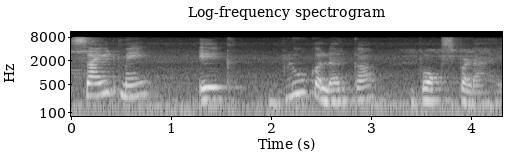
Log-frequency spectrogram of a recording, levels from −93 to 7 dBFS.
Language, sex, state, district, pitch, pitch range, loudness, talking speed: Hindi, female, Madhya Pradesh, Dhar, 215 Hz, 190-285 Hz, -16 LUFS, 125 wpm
